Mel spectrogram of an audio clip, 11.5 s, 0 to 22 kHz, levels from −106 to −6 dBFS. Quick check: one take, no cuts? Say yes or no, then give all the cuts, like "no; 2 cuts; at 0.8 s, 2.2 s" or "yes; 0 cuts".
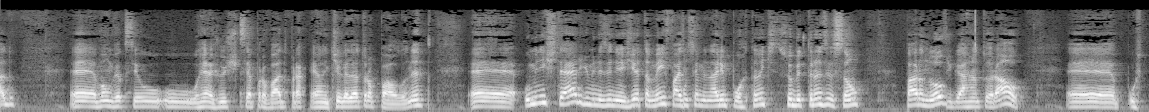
no; 5 cuts; at 1.2 s, 2.4 s, 3.0 s, 6.8 s, 9.5 s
